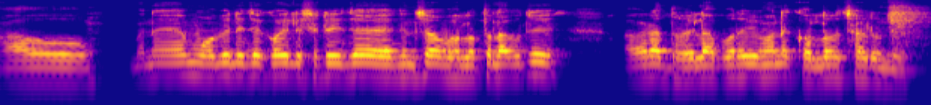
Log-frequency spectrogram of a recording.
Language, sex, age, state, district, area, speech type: Odia, male, 30-45, Odisha, Kandhamal, rural, spontaneous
